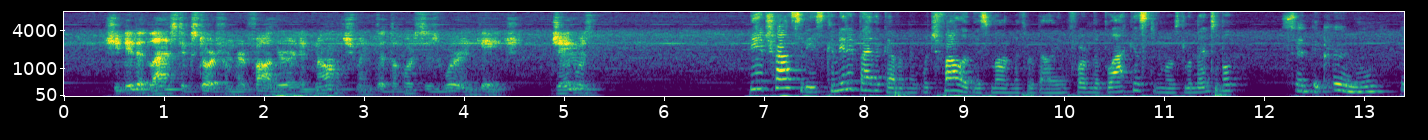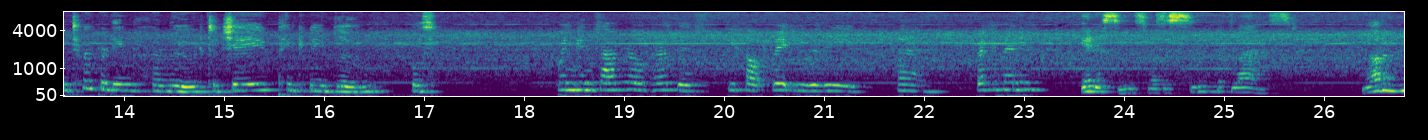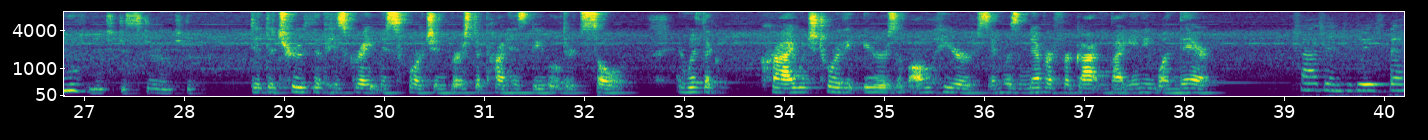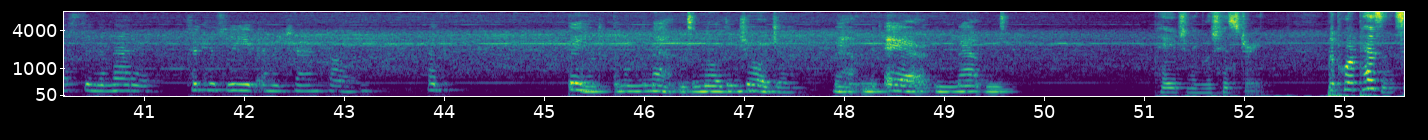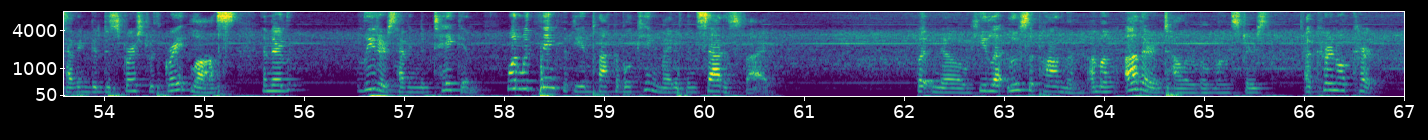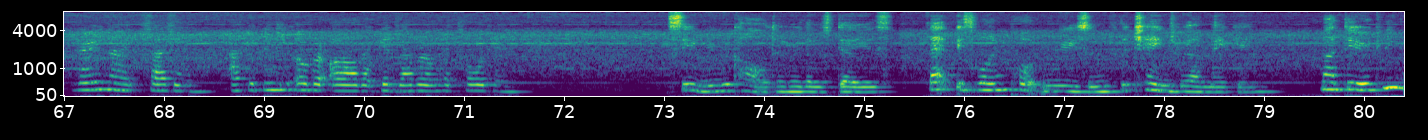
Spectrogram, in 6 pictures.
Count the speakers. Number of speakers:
6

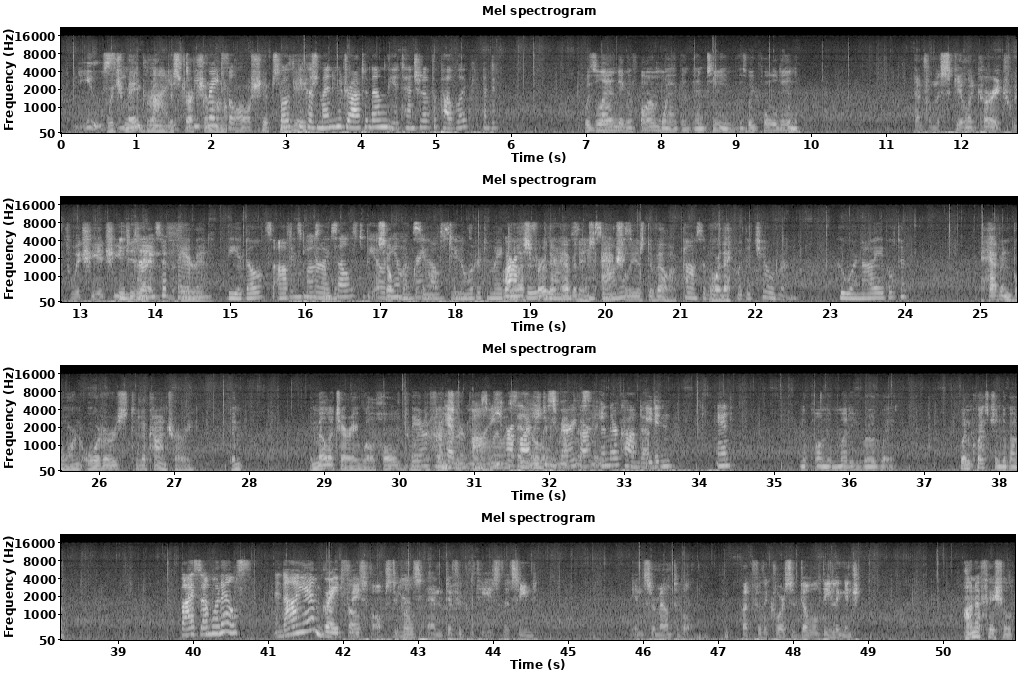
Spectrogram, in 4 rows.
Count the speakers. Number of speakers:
6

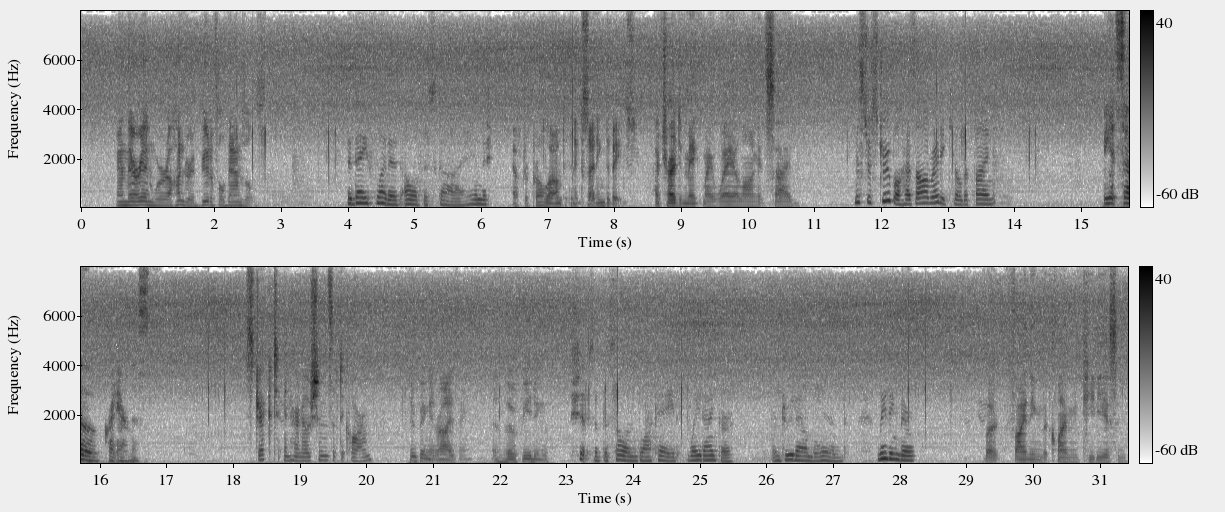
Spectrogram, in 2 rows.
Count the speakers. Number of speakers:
8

